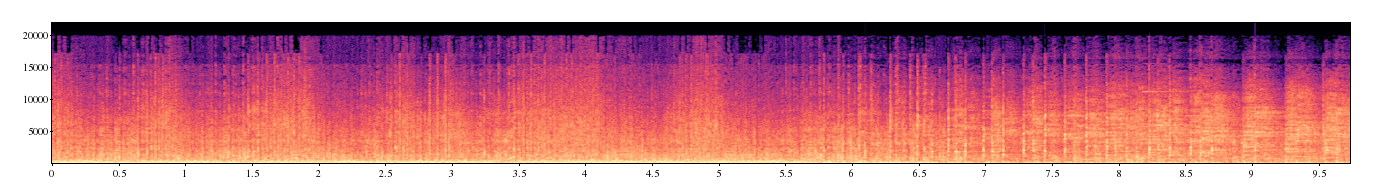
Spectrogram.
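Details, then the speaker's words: 1974 Harley XLCH Ironhead chopper, running after 5 years apart, carb long sitting, still cold: loud loping V-twin beat at steady idle, uneven but firm with no misses or knocks; normal cold idle. "Still cold, so I'm not expecting it to be super snappy yet, but we got a runner, which is a lot of extra motivation to get this thing done and off the lift, because this is supposed to be coming to the chopper party."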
